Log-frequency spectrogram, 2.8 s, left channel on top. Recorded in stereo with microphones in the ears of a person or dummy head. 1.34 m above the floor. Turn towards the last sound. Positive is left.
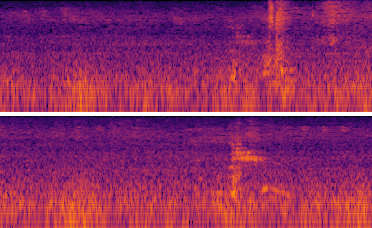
turn(degrees=-50)  # may be behind; listen again after turning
